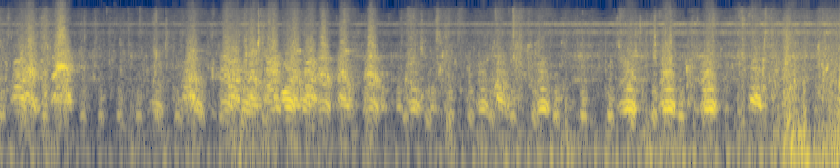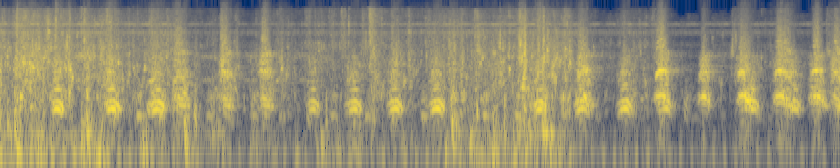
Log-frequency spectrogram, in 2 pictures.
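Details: Breeding calls of rice field frogs from Vietnam, meant to attract frogs into traps: many overlapping nasal croaks pulse rapidly and continuously, with a low rumble of wind or water around the middle.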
